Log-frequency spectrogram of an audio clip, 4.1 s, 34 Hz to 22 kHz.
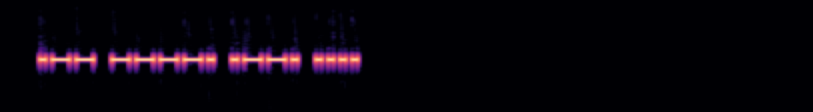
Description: Morse code, heard as a keyed tone, about 37 wpm, 700 Hz. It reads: W9PH
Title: USA Call Signs - 4 Characters - Repeated 3x - 40wpm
